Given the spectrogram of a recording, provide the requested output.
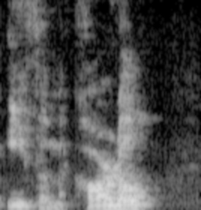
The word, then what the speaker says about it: Aoife McArdle: Directing her second straight episode, so I had to look up how to pronounce her name, Aoife McArdle.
